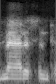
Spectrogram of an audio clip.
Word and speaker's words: Matteson: I'm on Twitter at Matteson Perry. My name is spelled MatteSon.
